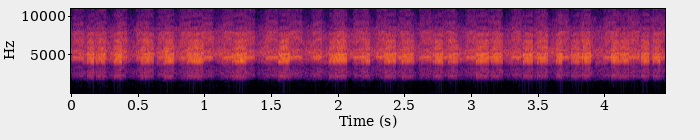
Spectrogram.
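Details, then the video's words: Midsummer cicada song from Greek pine woods: a loud, shrill, sustained buzz rising and falling in quick throbbing waves, about three per second, with no other animals or noise. "Cicadas singing in midsummer - Nature sounds from the Greek fauna - Sounds of cicadas"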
